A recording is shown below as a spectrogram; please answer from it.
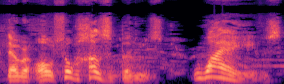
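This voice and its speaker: An actor playing a grand, condescending world ruler in 1950s radio drama, with oratorical emphasis and dramatic pauses. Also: male voice, medium pitch, wildly swooping pitch, fairly bright tone, exaggerated voice. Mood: dramatic lecturing.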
